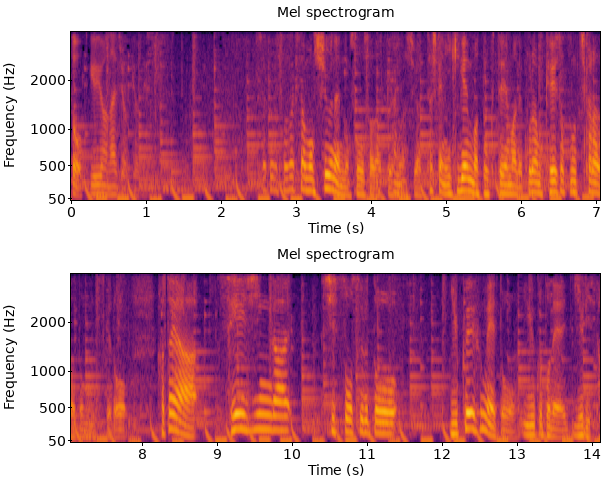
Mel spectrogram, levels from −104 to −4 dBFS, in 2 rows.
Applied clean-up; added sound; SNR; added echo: none; none; none; none.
